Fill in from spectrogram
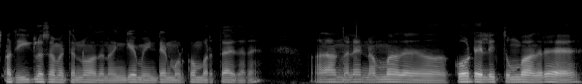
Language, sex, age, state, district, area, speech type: Kannada, male, 60+, Karnataka, Chitradurga, rural, spontaneous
